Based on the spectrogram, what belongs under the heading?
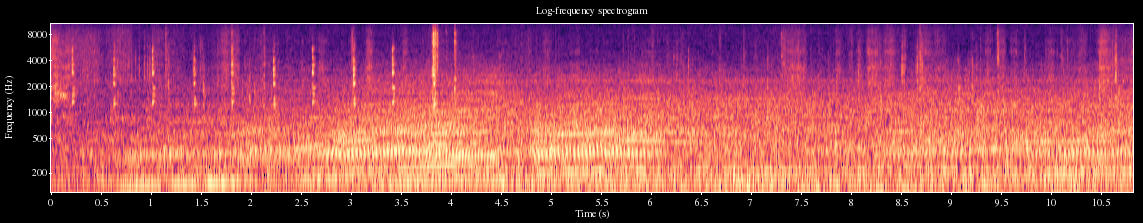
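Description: Jaguar XK's 4.2-litre V8 heard from inside the cabin, accelerating, its note climbing.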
